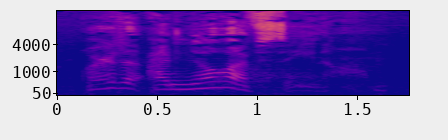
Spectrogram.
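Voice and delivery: hushed, puzzled whisper to himself; whispered inner thought. Retold or imitated. Pastor puzzling over the couple's faces, whispering to himself. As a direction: whisper it under your breath, trying to place their faces.

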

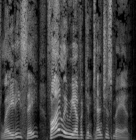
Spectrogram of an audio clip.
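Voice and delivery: high, loud playful announcement; mock triumph. Preacher to the ladies on finding a contentious man, mock-triumphant. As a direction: crow it to the women as a long-awaited win. Teases the women in congregation.

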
